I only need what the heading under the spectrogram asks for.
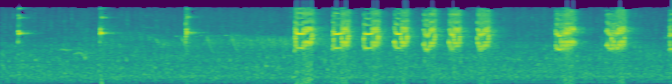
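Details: Lovebird in a tutor recording for fighter birds and long ngekek; a few thin chirps open, then a run of harsh, shrill squawks repeated several times a second, pausing briefly before two more.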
